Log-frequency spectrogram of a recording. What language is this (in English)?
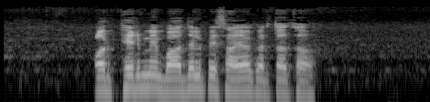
Urdu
